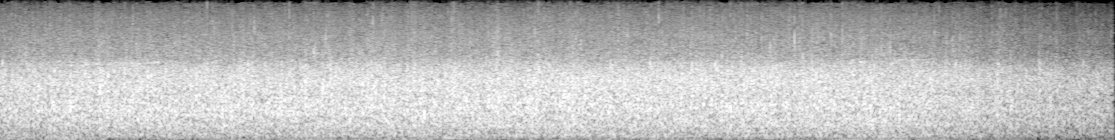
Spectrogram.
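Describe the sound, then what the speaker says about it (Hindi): Dense, sustained applause from an audience in a hall welcoming a speaker, loud and continuous throughout before tapering slightly at the end. "जोरदार तालियों से स्वागत हो जाए"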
